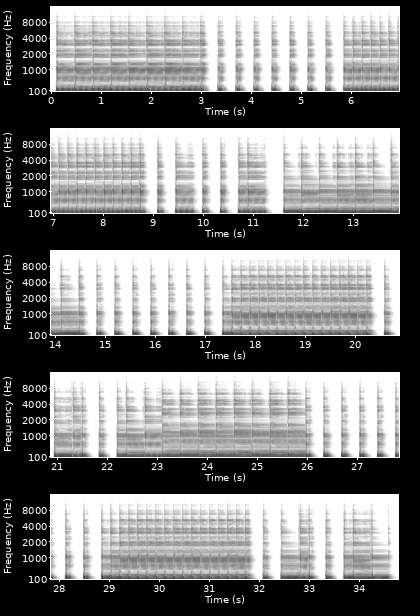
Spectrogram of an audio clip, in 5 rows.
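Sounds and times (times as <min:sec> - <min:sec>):
bass guitar plucked with a pick: 0:00.0 - 0:34.7.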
